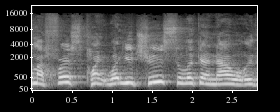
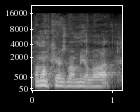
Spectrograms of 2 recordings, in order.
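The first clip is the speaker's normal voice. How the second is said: normal talking voice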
